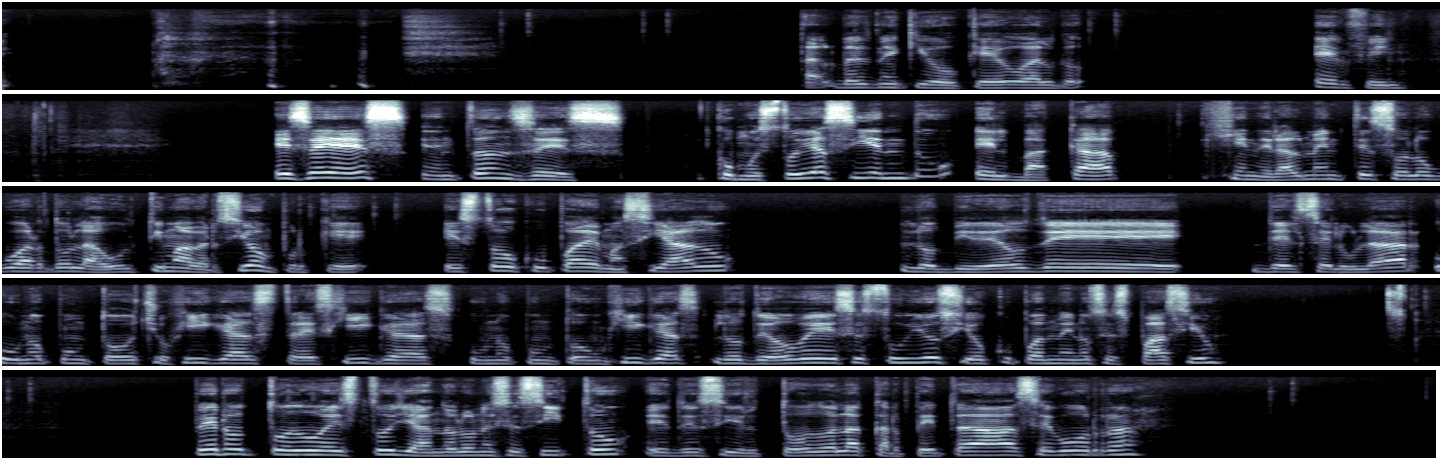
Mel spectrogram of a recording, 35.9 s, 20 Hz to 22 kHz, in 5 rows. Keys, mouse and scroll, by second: 1.9 click, 2.6 click, 2.9 click, 3.7 click, 4.8 click, 8.4 click, 12.5 click, 15.3 click, 15.6 click, 28.0 click, 29.6 click, 29.8 click, 30.9 click, 31.5 click, 32.5 right click, 34.5 click.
